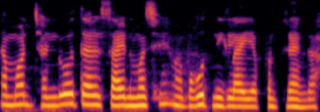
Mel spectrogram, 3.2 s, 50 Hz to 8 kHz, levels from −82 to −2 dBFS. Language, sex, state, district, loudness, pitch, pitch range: Maithili, female, Bihar, Saharsa, -16 LUFS, 225 Hz, 210-250 Hz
